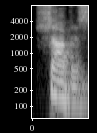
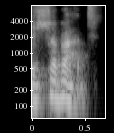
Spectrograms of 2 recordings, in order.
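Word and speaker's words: שבת: they don't do the they don't say Shabbos they say Shabbat even though it's spelled with the top okay here we go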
